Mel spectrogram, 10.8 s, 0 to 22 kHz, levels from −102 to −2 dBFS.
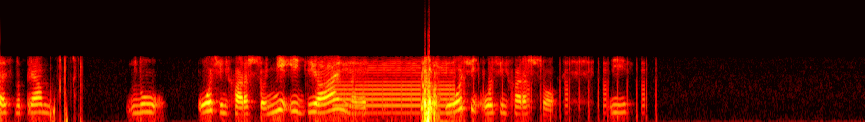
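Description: A speech recording passed through the GSM full-rate codec, which rebuilds the voice from a vocal-tract model fed by a thinned, regularly pulsed excitation. The sound fits the 13 kbps full-rate scheme: the whole clip is confined to a 300 Hz to 3.6 kHz band and carries a plainly audible buzzy, gravelly roughness in place of natural voicing. Twice the radio link corrupted the coded stream badly enough for GSM bit errors to reach the decoder, bending the filter, pitch and gain values of each damaged frame. From 0.62 to 1.04 s, at a bit-error rate of about 5.3%, the speech breaks into squawks, pops and gargling across a span that fits roughly 20 damaged frames. From 5.26 to 5.56 s the same breakup returns at about 4.1%, over a stretch that fits around a dozen frames. Meanwhile, a 2G handset in an active call sat close to the audio circuitry, which rectified its radio bursts into GSM phone buzz. 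From 4.16 to 5.69 s this is a hard, raspy 217 Hz buzz with many harmonics, only about 7 dB below the speech, steady and unrelated to what is said, and it overlaps the second error burst. From 5.80 to 8.20 s that phone's user falls silent in the call and the phone transmits only in short groups of bursts, producing GSM signalling bursts: even ticks with a longer 217 Hz buzz twice a second, around 15 dB below the speech.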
